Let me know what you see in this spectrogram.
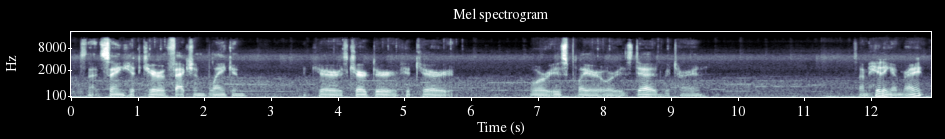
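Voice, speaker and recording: A tired man developing a game mod, thinking aloud as he reads code and tests it. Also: little pitch movement. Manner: mutters code to himself, tired, slow and low-key. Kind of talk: thinking aloud while coding and playing. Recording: clear background noise with keyboard typing.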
